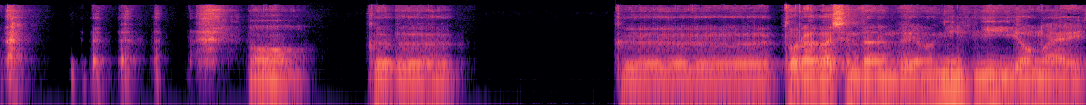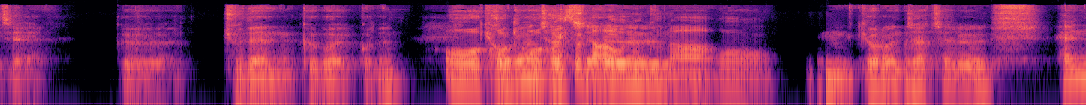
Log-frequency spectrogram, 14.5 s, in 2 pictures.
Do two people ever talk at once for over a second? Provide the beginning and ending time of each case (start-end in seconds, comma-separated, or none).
10.4-11.8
